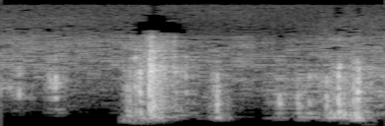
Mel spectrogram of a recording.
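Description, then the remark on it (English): Wood creaks and knocks as a locked wooden drawer is yanked and forced open, a series of uneven thumps and rattles, with a heavier jolt near the start and clattering toward the end. “Now, why would you keep this drawer locked, Deansy, old boy? Let's just force it open.”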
